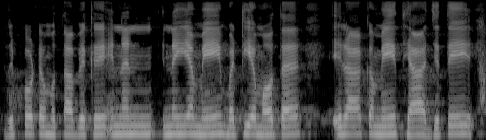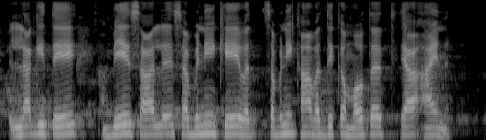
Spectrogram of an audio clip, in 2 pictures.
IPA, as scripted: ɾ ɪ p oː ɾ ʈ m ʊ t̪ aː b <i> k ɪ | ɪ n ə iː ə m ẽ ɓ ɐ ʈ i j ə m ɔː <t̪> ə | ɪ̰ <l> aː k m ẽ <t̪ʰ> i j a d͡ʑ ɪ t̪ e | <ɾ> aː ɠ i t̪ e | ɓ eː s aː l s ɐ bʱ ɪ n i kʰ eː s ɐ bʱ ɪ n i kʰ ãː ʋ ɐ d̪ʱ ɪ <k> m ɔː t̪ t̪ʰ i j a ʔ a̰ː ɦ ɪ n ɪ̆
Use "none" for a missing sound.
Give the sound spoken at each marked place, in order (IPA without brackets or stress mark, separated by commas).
ɪ, t̪, ɾ, t̪ʰ, l, k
